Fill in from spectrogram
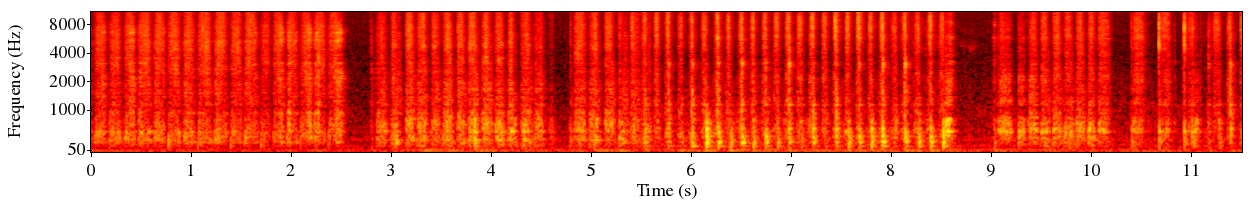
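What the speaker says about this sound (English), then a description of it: "And use the sandpaper again to make it a bit lighter." Sandpaper rubbing over varnished violin wood, close and steady with rhythmic back-and-forth strokes broken by a few brief pauses.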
